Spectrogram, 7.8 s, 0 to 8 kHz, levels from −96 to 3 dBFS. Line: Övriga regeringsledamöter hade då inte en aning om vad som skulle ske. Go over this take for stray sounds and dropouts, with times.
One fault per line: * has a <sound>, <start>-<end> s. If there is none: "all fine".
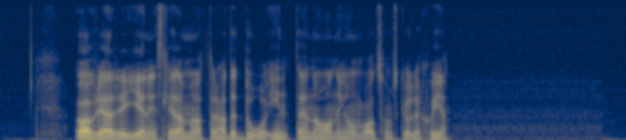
all fine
